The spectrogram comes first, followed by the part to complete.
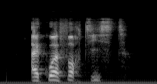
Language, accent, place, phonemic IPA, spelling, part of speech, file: French, France, Lyon, /a.kwa.fɔʁ.tist/, aquafortiste, noun, LL-Q150 (fra)-aquafortiste.wav
- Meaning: etcher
